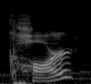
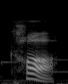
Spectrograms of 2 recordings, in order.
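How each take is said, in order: First: The final R is strongly pronounced. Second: The final R is dropped entirely. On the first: "we say something like car" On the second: "they will pronounce it ka"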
